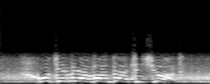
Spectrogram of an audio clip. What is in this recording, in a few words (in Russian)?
damaged water, mood high, speech ru; War Thunder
